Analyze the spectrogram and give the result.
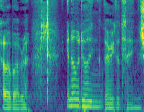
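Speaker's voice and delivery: smooth, calm, soft-spoken voice. Imitating how he sounded in 1980s interviews: smooth, calm Donald Trump impression. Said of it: "It's a smoother voice. It's more calm".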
